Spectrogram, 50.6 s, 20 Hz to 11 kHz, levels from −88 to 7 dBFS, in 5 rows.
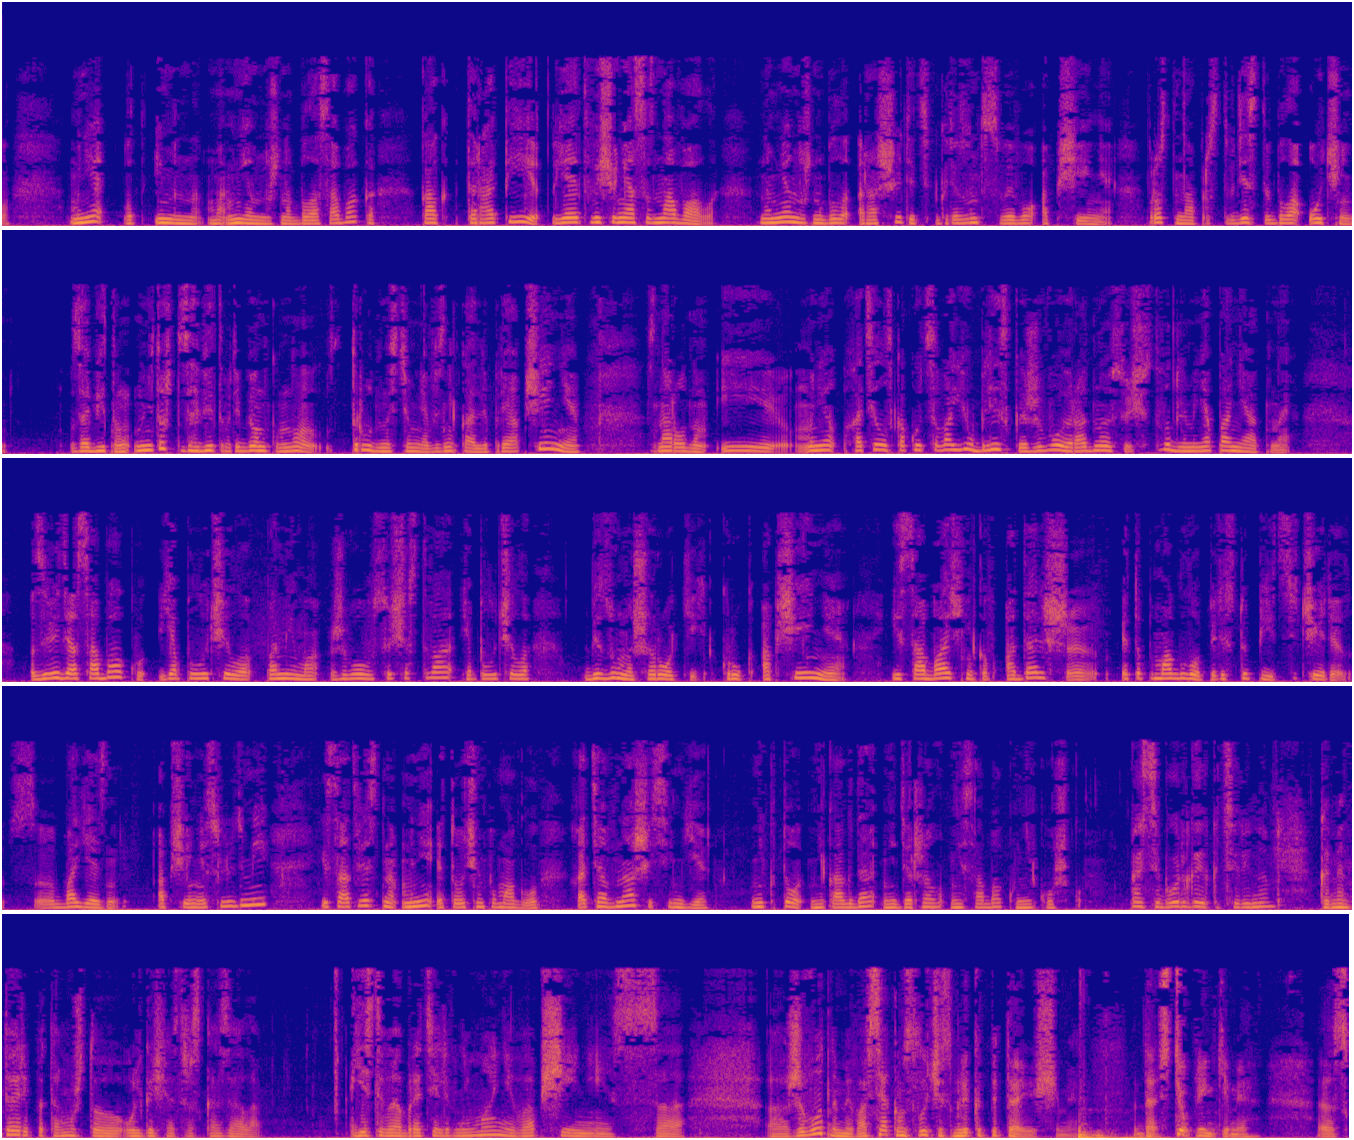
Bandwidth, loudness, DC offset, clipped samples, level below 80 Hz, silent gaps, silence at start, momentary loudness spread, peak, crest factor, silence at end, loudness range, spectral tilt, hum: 8.8 kHz; -26 LUFS; under 0.1%; under 0.1%; -40 dBFS; none; 0 s; 9 LU; -4 dBFS; 20 dB; 0 s; 3 LU; -6 dB/octave; none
